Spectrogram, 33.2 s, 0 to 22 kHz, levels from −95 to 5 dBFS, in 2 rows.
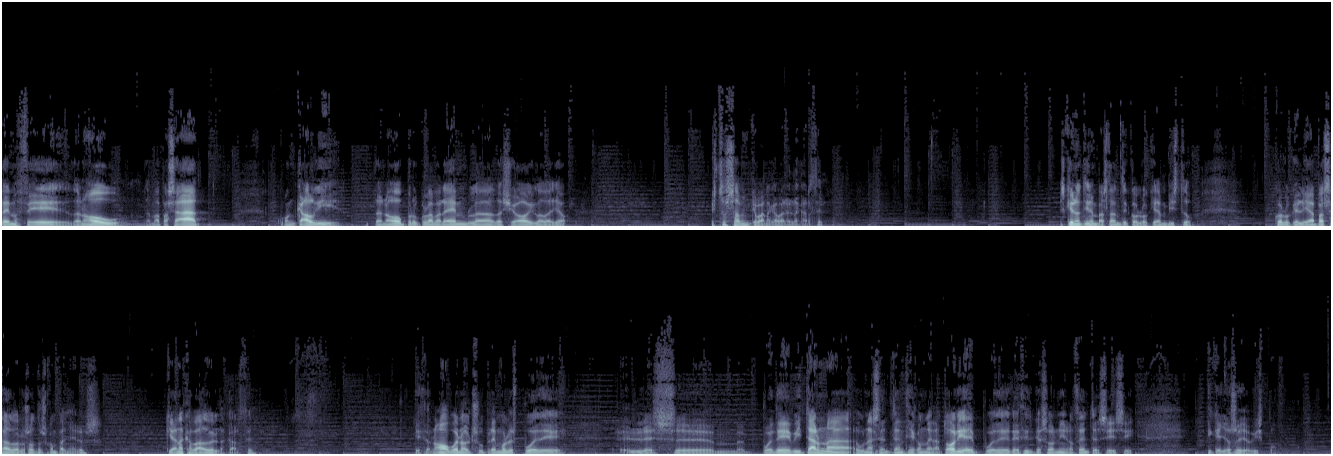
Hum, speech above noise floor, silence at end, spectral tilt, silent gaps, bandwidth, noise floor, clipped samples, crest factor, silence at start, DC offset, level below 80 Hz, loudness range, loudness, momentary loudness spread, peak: none; 30 dB; 0.7 s; -6.5 dB/octave; none; 13 kHz; -59 dBFS; under 0.1%; 24 dB; 0 s; under 0.1%; -46 dBFS; 9 LU; -29 LUFS; 19 LU; -6 dBFS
